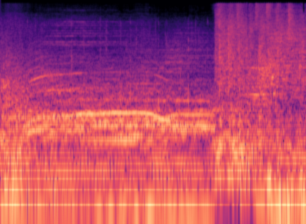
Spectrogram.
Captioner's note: spectators cheering; graphic whooshing; lively upbeat music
